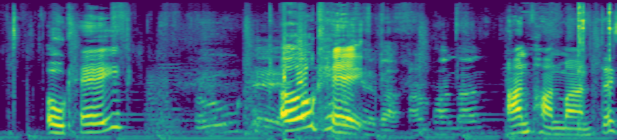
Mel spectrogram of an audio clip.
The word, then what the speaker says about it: Anpanman: In Japan, Doraemon and Amanpan, I can never say it right, they're really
